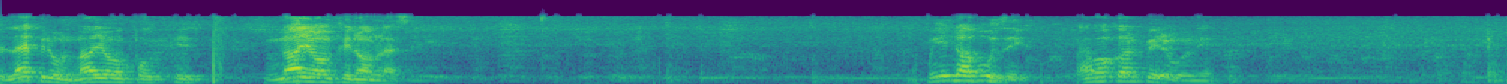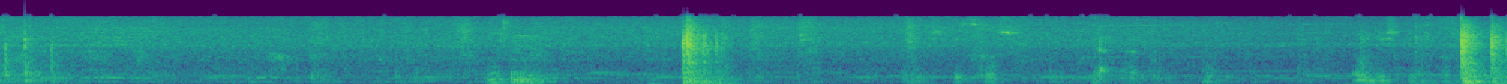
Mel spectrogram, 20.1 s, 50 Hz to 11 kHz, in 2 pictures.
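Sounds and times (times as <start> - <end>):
dumplings sizzling in a pan: 0.0 - 20.0.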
